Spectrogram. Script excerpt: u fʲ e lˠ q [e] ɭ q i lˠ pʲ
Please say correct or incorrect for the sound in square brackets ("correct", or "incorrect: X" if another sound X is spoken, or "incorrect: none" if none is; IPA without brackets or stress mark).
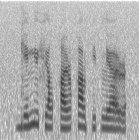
correct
